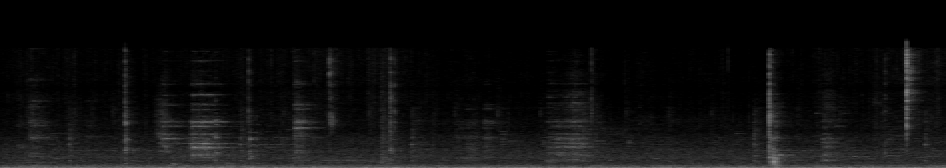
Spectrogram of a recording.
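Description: Utensils and dishes clinking and tapping at a meal table, a few scattered clicks with one sharper clack near the end, over a steady low hum.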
